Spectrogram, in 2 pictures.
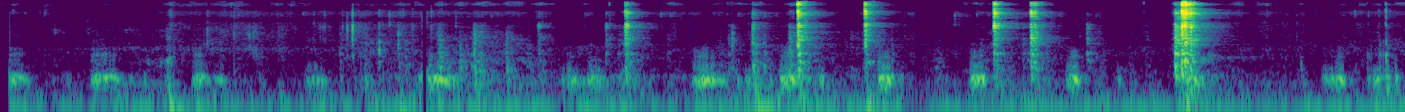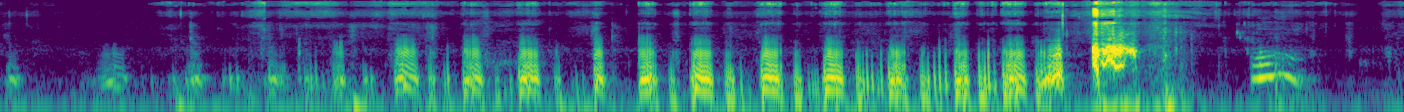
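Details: Guinea pig with respiratory blockage: a run of short, rapid hooting sounds that always clears with a sharp cough-like burst; respiratory hooting with clearing cough.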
